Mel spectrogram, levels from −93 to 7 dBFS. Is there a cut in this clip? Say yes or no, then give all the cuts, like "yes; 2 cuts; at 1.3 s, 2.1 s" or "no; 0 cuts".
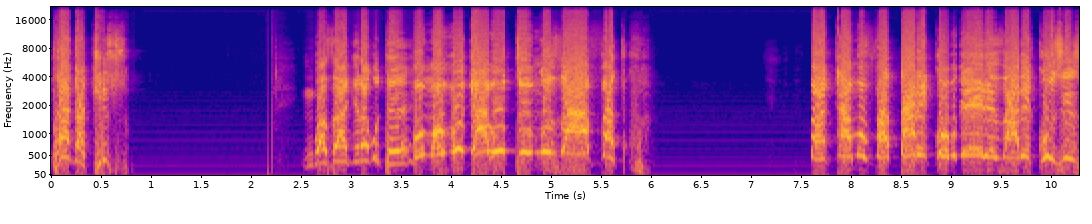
yes; 1 cut; at 3.6 s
